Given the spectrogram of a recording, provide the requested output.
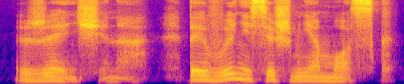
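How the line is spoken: Growling. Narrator (Russian): прорычал Алертон

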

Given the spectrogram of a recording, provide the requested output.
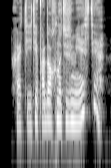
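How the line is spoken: Half-elf's hiss. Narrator (Russian): прошипел полуэльф

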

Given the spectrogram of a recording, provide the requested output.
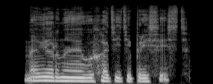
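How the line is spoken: Soft but impatient. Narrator (Russian): спросил мягко, но при этом выдав нетерпение

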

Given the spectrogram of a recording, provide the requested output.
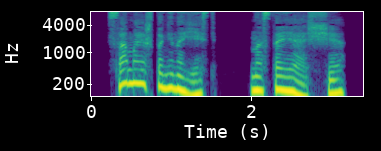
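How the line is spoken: Purring in the ear. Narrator (Russian): промурлыкала Лора на ухо

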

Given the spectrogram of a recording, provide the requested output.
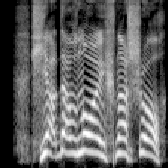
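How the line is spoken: Furious shout. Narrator (Russian): в бешенстве крикнул священник

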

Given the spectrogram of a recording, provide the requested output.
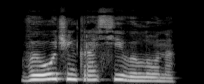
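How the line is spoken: Slightly sad. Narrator (Russian): немного печально сказал Дронго

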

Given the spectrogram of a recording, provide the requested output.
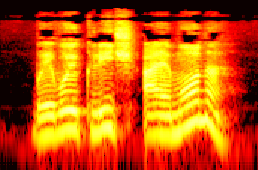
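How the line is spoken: Plain. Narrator (Russian): сказала она

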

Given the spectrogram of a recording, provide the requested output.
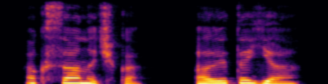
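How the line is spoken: Timid hesitant greeting. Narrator (Russian): робко произнес он, наткнувшись на недовольное выражение лица бывшей жены

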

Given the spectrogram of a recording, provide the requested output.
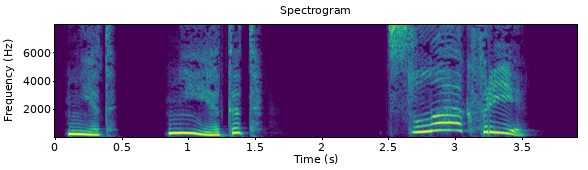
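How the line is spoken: Exclaimed in chorus. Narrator (Russian): хором воскликнули Вега с Флафанорой

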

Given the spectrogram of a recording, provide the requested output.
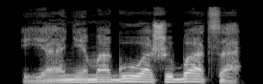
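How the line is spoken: Hissed. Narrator (Russian): прошипел

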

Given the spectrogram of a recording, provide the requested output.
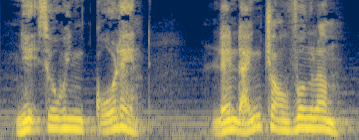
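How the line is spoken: Loud, raised voice. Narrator (Vietnamese): có một tên đệ tử của Huyền Đạo Tông cao giọng nói

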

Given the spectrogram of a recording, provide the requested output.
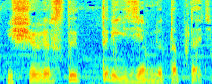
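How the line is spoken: Grumbling, perpetually displeased. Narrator (Russian): проворчал вечно недовольный Лузга

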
